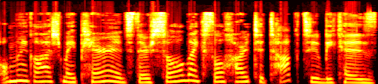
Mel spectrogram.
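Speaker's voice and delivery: ordinary talk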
